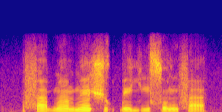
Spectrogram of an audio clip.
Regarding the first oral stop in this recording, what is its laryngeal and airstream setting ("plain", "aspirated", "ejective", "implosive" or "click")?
plain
